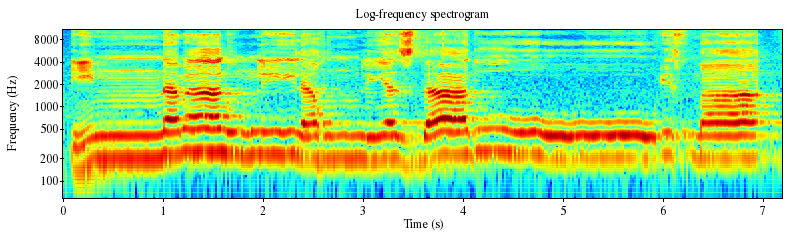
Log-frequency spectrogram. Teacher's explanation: اگر ہم وقف کریں گے تو کیسے پڑھیں گے؟ الف مدہ سے تبدیل کر دیں گے دو زبر کی تنوین کو۔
